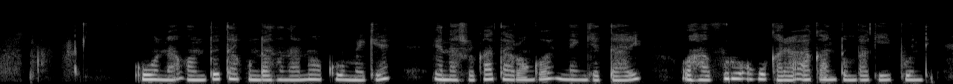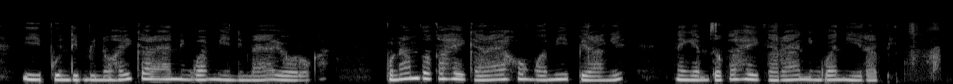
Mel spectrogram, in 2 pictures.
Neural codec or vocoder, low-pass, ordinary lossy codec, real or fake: none; 7.2 kHz; AAC, 32 kbps; real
